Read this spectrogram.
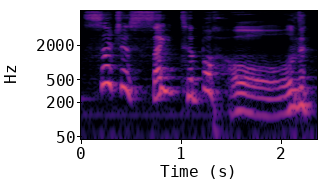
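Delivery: put-on slow, gloating old hag voice. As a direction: savor it like a witch. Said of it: "The hag cackles and".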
